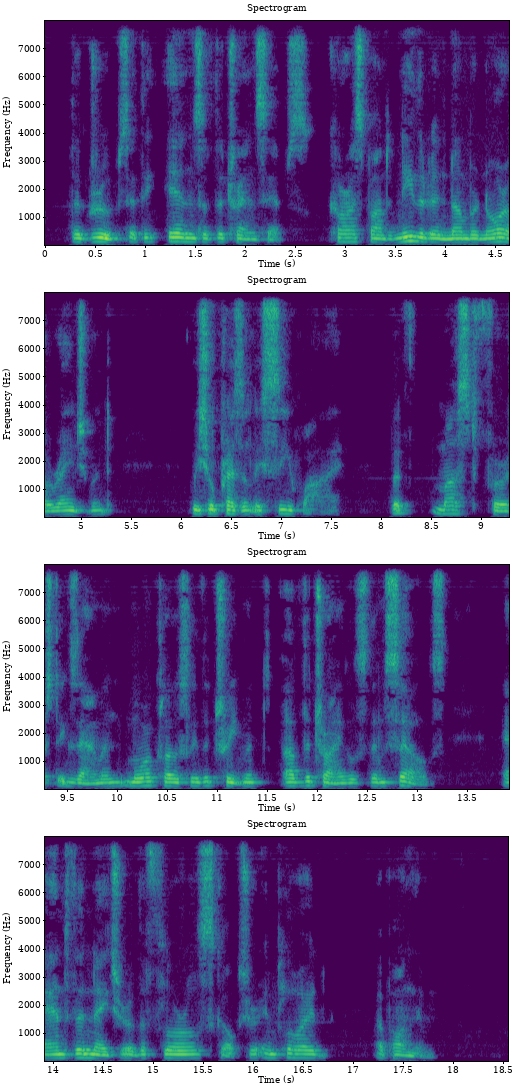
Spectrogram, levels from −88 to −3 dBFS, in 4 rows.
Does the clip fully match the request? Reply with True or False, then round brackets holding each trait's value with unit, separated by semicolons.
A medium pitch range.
False (1.7 semitones)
